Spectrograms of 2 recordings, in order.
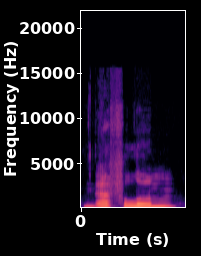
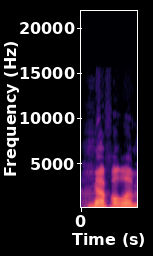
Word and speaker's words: Nephilim: Nephilim is the homunculus of 2024. It's going to be the word everyone has to get used to hearing, and the M is silent.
